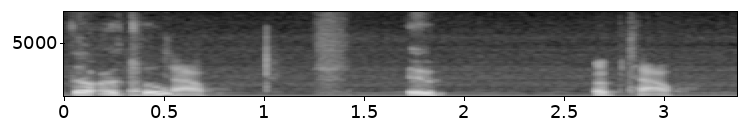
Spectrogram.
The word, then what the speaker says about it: Ubtao: Ubtao. That's how I pronounce it.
